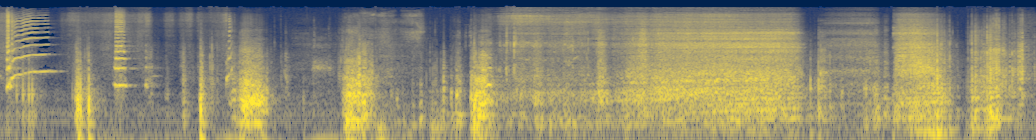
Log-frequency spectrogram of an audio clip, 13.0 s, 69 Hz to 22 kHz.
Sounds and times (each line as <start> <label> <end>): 0.0 balloon 3.4
4.2 balloon 12.9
